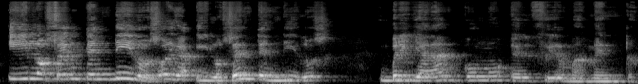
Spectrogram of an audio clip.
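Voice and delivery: fiery preacher's cry; preaching at full force. Acted. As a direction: proclaim it from the pulpit. Preaching climax on Daniel verse.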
